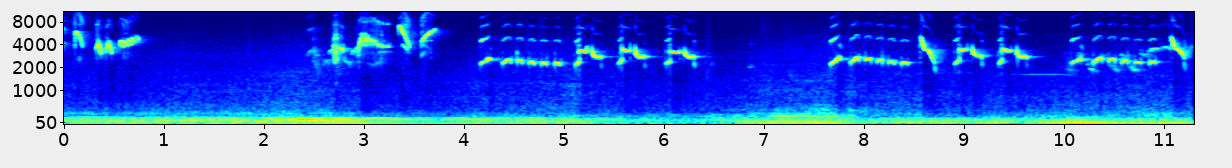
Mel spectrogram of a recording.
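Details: A caged orange-headed thrush in Singaraja, North Bali, delivers lure song in short runs of clear whistles, with repeated rising and falling notes in series. Low background hum throughout.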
